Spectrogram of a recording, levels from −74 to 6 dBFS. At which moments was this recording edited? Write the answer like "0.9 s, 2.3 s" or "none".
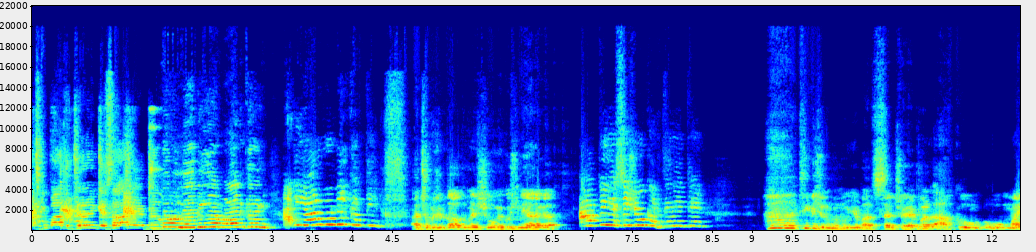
1.6 s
